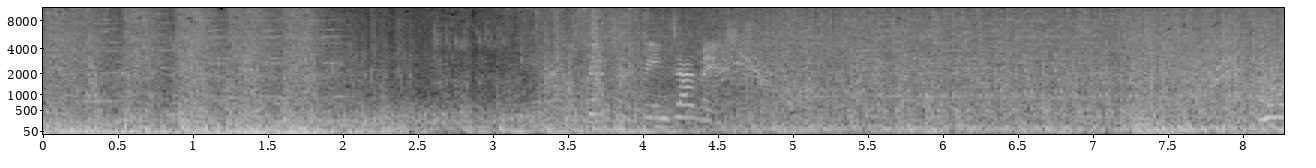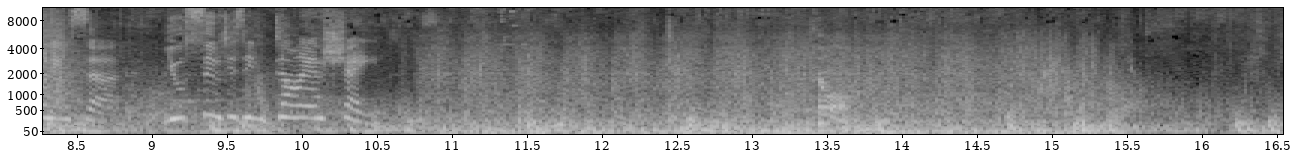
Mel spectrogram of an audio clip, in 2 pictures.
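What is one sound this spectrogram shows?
Laser blasts and explosions crackle and boom from a game.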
